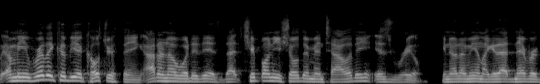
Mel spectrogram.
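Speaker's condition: No condition

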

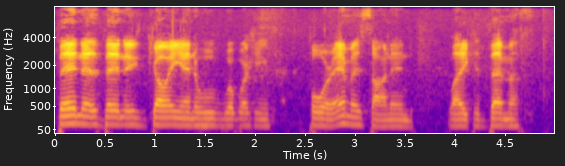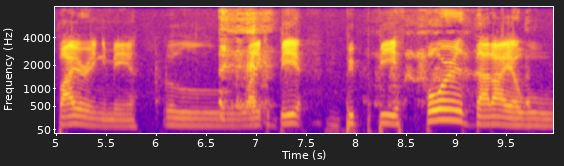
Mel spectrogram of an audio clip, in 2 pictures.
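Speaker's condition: Stutter; frequent word and phrase repetitions, part-word repetitions, repeated uh fillers, listeners mistake speech for drunkenness; repeated sounds, repeated words, prolonged sounds

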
